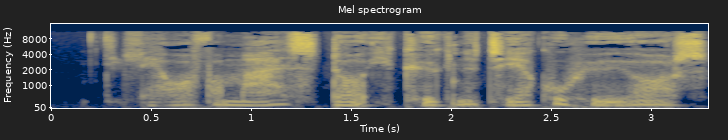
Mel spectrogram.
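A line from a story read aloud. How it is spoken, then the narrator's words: Whispered reply. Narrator (Danish): hviskede Lyra tilbage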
